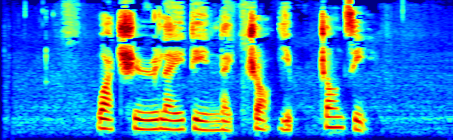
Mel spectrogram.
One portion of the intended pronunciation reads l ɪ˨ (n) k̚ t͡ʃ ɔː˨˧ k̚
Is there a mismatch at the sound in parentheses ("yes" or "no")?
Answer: yes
